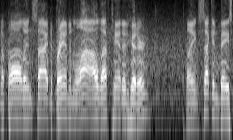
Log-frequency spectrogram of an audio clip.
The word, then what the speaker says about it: Lowe: We have a Lau. Spelled the same, L-O-W-E, but Brandon pronounces his last name Lau.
